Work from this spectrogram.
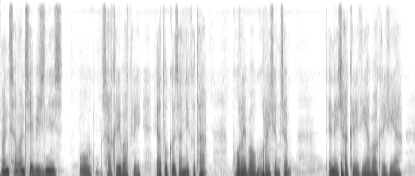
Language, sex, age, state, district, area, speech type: Bodo, female, 60+, Assam, Kokrajhar, rural, spontaneous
